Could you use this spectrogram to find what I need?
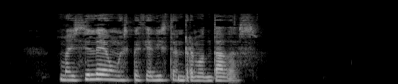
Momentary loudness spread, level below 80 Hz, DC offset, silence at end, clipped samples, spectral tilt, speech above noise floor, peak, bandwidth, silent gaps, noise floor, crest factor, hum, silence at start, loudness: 10 LU; -70 dBFS; under 0.1%; 1.4 s; under 0.1%; -4 dB/octave; 49 dB; -6 dBFS; 11.5 kHz; none; -74 dBFS; 22 dB; none; 0.6 s; -24 LUFS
